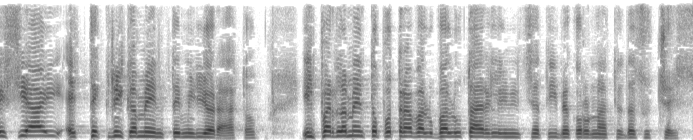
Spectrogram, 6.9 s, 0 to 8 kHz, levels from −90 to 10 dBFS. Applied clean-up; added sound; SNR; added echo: none; none; none; none.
